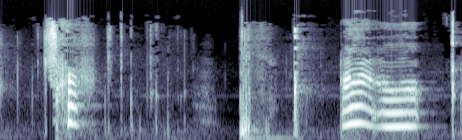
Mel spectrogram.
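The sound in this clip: A man's voice imitates the wordless humming ad-libs of modern rap records: a few short, sliding moans and hums with pitch wavering, separated by brief silences.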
